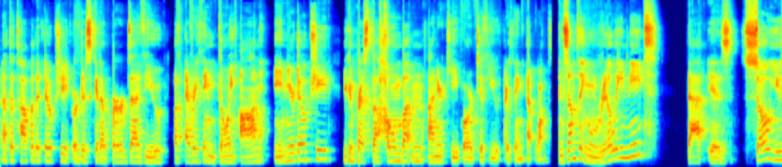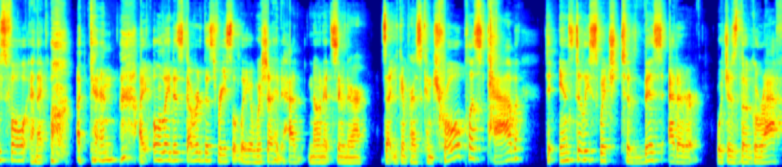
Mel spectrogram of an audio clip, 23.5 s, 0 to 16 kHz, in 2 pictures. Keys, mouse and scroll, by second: 5.5 Home, 19.0 ctrl+Tab.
